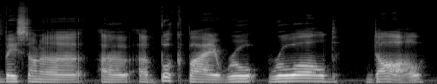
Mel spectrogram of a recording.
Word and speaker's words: Roald Dahl: It seems, because this movie's based on a book by Roald Dahl, that's how you say his name.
